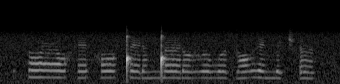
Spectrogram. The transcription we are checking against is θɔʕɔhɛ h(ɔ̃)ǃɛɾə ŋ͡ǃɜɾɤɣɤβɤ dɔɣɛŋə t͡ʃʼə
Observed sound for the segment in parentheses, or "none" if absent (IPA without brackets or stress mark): ɔ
